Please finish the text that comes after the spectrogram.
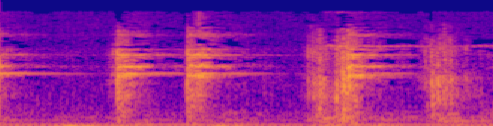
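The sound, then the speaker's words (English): Five hard metallic bangs on steam heating pipes, each leaving a brief ringing tone, struck in an uneven rhythm with a quick double hit in the middle, fairly loud with no voices. “For days I'm a bang, a bang on a steamer pipes, but there's no answer.”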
